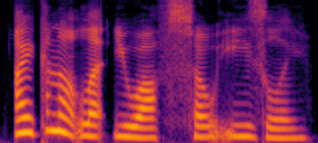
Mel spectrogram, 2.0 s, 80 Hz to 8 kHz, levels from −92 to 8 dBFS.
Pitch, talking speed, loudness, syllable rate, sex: 230 Hz, 210 wpm, -17 LUFS, 5.5 syllables/s, female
